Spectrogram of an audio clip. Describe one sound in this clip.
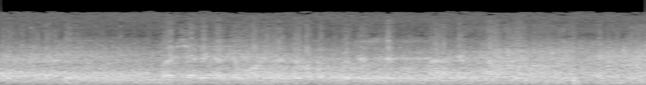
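An elderly man speaks through a microphone in a large echoing hall.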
